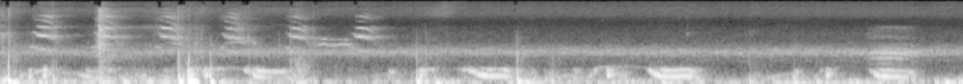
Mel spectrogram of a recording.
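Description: Pigeons coo repeatedly in soft, throaty rolling calls close by, with a few faint chirps and light thumps in the background.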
